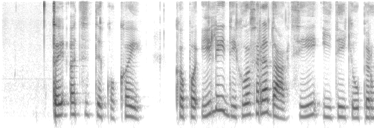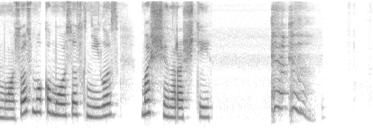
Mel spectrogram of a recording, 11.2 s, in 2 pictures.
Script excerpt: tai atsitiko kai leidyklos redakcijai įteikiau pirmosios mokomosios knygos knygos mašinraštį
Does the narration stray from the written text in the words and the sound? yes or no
yes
